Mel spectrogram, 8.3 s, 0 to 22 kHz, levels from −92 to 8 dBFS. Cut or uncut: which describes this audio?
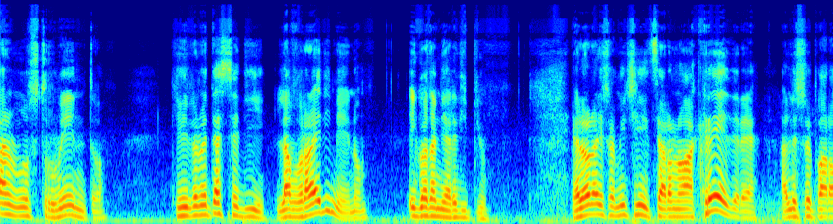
uncut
